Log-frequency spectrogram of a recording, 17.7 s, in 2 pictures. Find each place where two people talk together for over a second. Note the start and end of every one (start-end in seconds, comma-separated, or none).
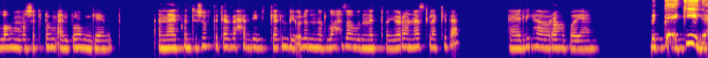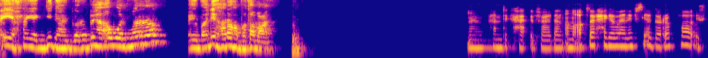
none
